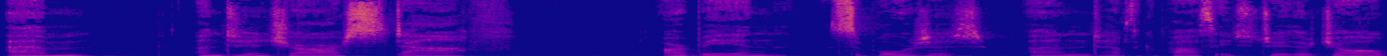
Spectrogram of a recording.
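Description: A woman with a Northern Irish accent speaks in a somewhat breathy, monotone, flat voice at a fairly slow pace, leaving long, frequent pauses. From Northern Ireland, County Antrim. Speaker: addiction charity chief executive. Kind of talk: interview.

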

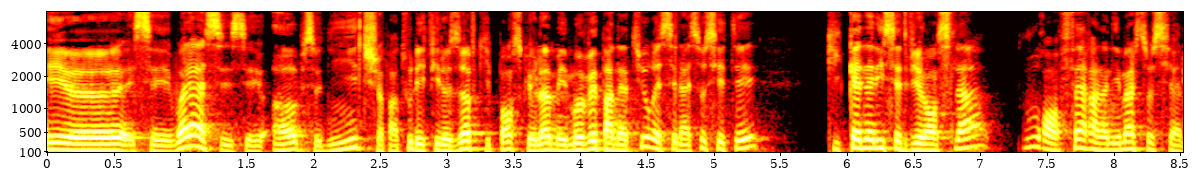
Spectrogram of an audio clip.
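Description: A man's unremarkable speaking voice, fairly high in pitch, with ordinary pitch variation and a fairly quick pace, on a very clean recording with a silent background. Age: 40s. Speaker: novelist. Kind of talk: interview. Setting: live radio set at a book fair.

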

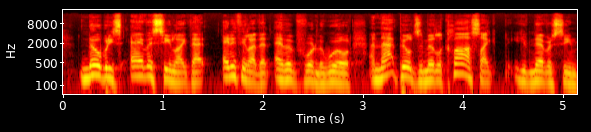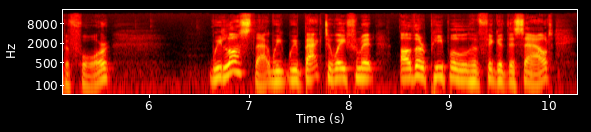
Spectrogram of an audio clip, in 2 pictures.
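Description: With a British accent, a man talks at a fairly high pitch and a fairly quick pace. His intonation is lively. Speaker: professor and author. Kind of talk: interview.

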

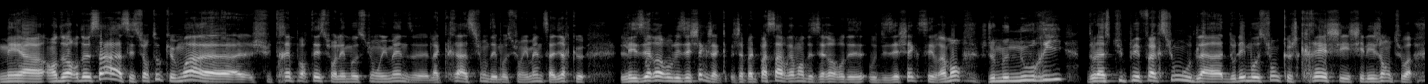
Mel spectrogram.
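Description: Here a man talks at a fairly quick pace with lively intonation and a fairly high pitch. He has a plain, everyday voice. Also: very clean recording, silent background. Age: 20s. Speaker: comedian. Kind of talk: casual chat.

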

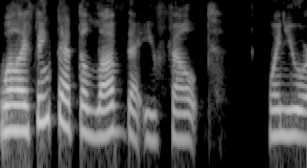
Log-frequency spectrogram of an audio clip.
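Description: Against a quiet background, an ordinary speaking voice with ordinary pitch variation comes through in a dry, close sound with no echo. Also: woman. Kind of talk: casual chat. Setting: video call.

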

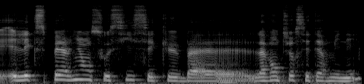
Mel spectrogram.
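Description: Using vocal fry, a woman speaks at a very slow pace and medium pitch with lively intonation. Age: 40s. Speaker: business consultant. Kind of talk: interview.

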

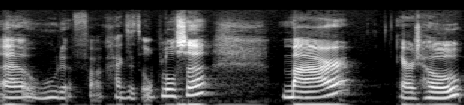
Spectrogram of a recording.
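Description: Fairly high in pitch with ordinary variation, a woman speaks fairly slowly in an unremarkable speaking voice, captured in a very clean recording with a silent background. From Netherlands, Gelderland (Groesbeek). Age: 20s. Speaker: sustainability expert. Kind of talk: casual chat.

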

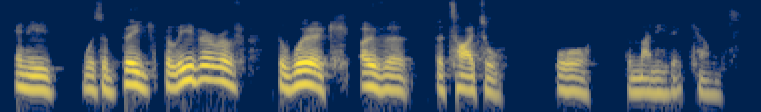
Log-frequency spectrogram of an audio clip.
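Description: Over a very clean recording with a silent background, a man speaks at a fairly slow pace with a fairly low pitch, a dark, mellow tone, lively intonation, and long, frequent pauses. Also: big swings in loudness. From New Zealand. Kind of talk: presentation.

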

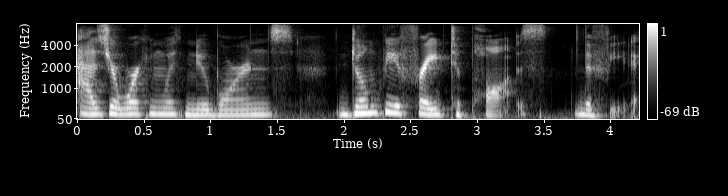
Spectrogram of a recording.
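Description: Recorded very cleanly with a silent background, a woman speaks with an American accent in an ordinary speaking voice. Her pitch is fairly low, with ordinary pitch variation. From US Midwest, Chicago suburbs. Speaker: professional nanny. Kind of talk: casual interview.

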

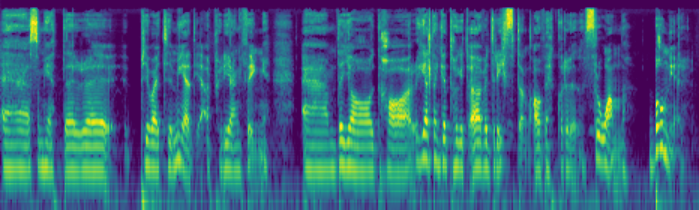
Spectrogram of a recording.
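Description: Speaking very slowly, a woman keeps a fairly even intonation in a fairly low register. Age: 20s. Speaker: magazine editor and business owner. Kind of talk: interview.

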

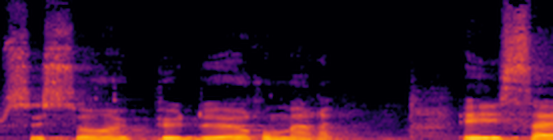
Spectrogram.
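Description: In a Quebec accent, a woman speaks at a very slow pace. The room echo is audible. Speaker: guest cook explaining a Quebec recipe. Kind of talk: casual chat.

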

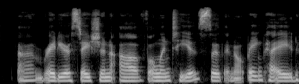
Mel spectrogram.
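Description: Dry and close with no echo, the recording captures a woman with an Australian accent. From Australia, northeast New South Wales. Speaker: podcast producer and radio worker. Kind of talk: casual chat.

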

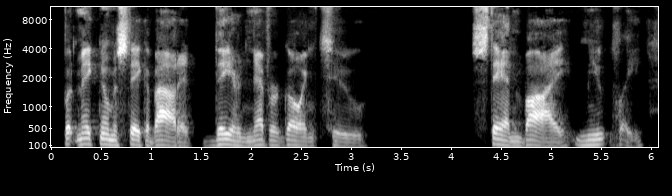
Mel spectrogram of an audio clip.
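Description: Over a quiet background, a man with an American accent speaks with ordinary pitch variation. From New York. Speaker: former undercover federal agent. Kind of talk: interview storytelling.

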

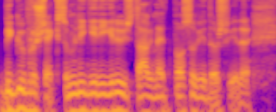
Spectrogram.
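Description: Fairly low-pitched and at a fairly quick pace, this man speaks in a normal speaking voice. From Norway, Lærdal (Sogn). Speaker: journalist and author. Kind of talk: interview.

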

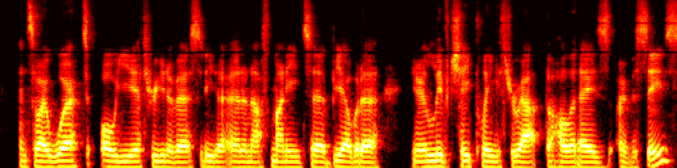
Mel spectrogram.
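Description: In an Australian accent, a man talks at a very fast pace with a fairly low pitch. His intonation is monotone and flat, with a quiet background. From Australia (Perth). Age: 30s. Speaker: social entrepreneur, company CEO. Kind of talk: interview. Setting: remote call.

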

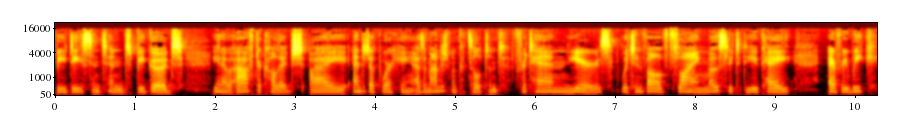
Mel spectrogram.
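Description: In a Dublin accent, a woman speaks at a moderate pace and medium pitch on a very clean recording with a silent background. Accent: Dublin Irish. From Ireland, Dublin. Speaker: founder of a toy-lending venture. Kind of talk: interview.

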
